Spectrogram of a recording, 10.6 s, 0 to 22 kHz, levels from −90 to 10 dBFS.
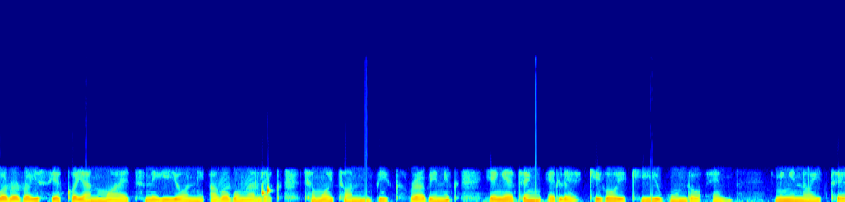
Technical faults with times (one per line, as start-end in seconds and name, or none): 1.07 block of digital silence
4.56-4.58 block of digital silence
6.69 block of digital silence
8.14 block of digital silence
10.10 packet loss with last packet repeated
